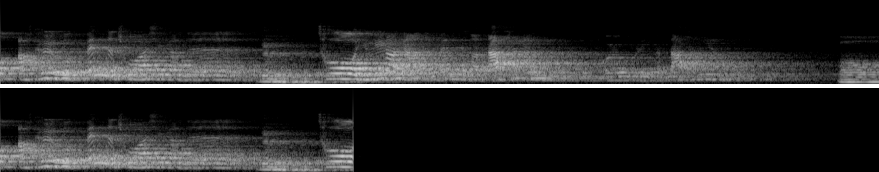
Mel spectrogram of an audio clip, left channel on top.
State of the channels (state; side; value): drops out; right; at 3.6 s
